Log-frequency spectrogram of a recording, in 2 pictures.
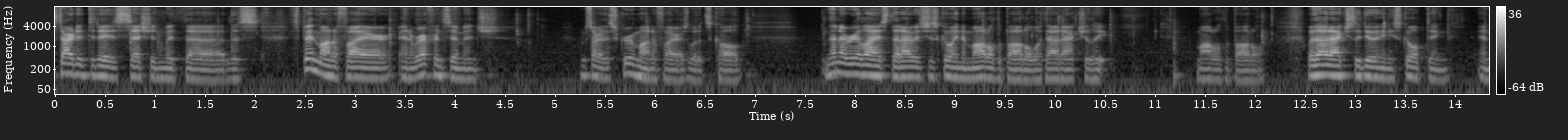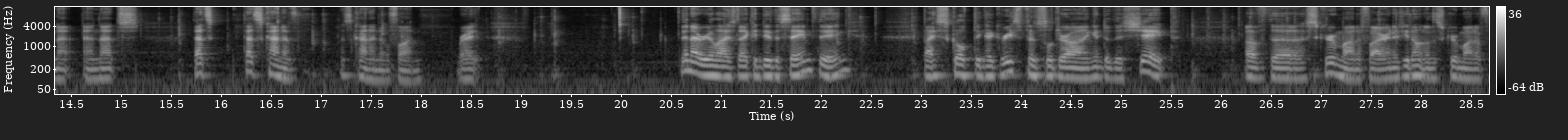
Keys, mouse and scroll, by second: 5.5-7.6 drag, 7.6 Tab, 8.6-13.3 ctrl+middle drag, 13.3 right click, 13.9 right click, 14.6 ctrl+right click, 15.2 ctrl+right click, 17.6 ctrl+x, 19.0 ctrl+middle click, 19.3 Tab, 20.2-26.6 ctrl+middle drag, 26.6 Tab, 27.1 shift+middle click, 27.5 click, 27.7 shift+a.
